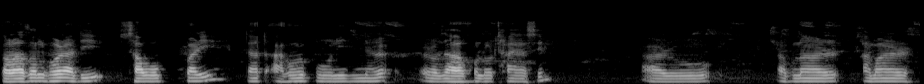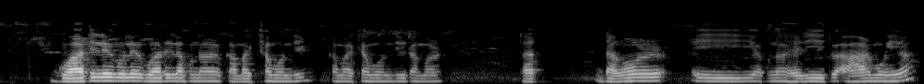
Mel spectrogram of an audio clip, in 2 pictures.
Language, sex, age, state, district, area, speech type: Assamese, male, 60+, Assam, Golaghat, urban, spontaneous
